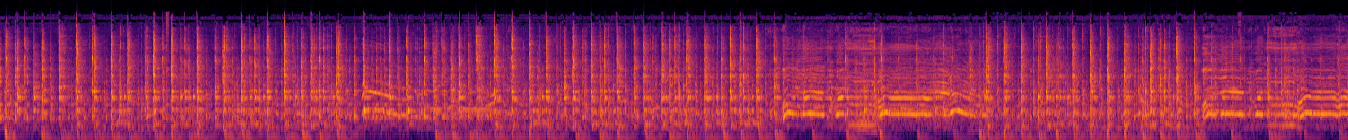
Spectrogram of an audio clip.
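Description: Polynesian drum ensemble playing a rapid, steady beat for a warriors' dance, with a few high calls that slide downward over it about midway and near the end.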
